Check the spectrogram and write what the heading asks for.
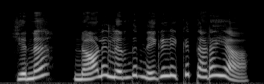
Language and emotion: Tamil, surprised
